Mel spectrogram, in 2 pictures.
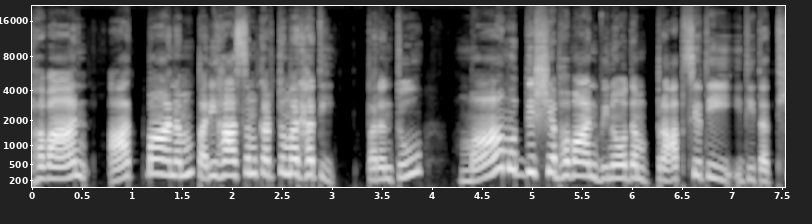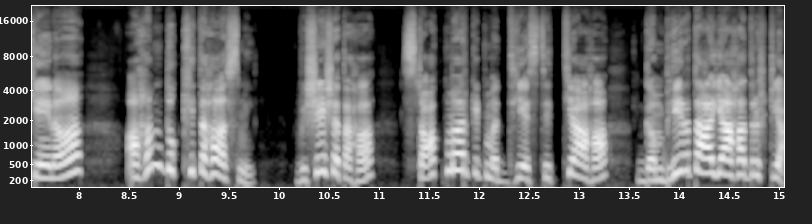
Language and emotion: Sanskrit, disgusted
